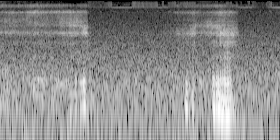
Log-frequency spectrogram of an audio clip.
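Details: A female French Bulldog, a little pet dog, snoring, described as normal and common for her; two soft, raspy, breathy snore bursts about a second apart, each with a low rumbling core and hissy upper noise, over a quiet background.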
